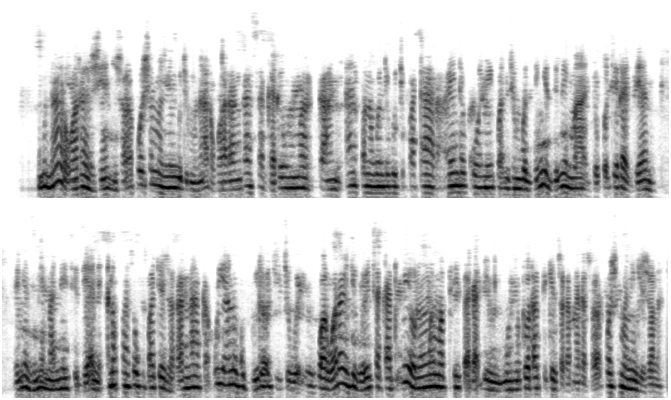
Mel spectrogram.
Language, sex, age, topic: Ndau, male, 18-24, health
